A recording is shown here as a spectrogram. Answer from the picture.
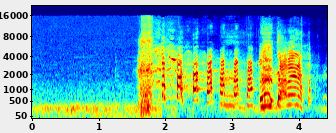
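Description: Young men bursting into loud laughter about one and a half seconds in, after a quieter stretch, the laughter coming in quick, choppy bursts.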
